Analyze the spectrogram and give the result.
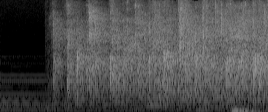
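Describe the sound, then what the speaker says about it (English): Applause from a gaming stream giveaway, heard as a short burst of dense clapping that starts suddenly and stays fairly steady at moderate volume. "Thanks, applause, applause."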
